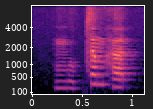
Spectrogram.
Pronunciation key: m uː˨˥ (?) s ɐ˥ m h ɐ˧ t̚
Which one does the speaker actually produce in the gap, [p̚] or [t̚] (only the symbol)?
p̚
